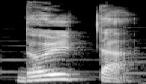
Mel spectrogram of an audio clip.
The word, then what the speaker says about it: 넓다: 그래서 밥다 밥다 그리고 넓다 넓다 여기에서는 리을 받침이 소리가 나고 비읍 받치면 탈락이 되었습니다 넓다 넓다 같은 리을 비읍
